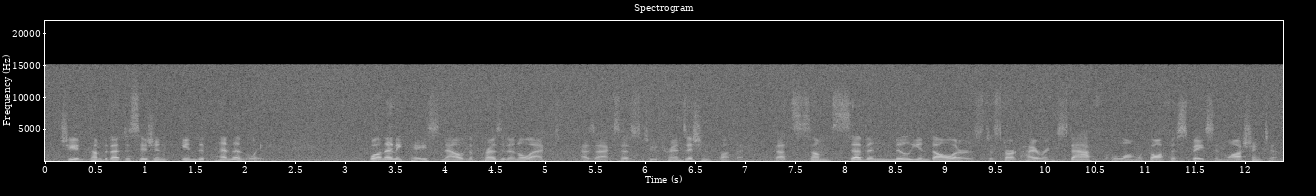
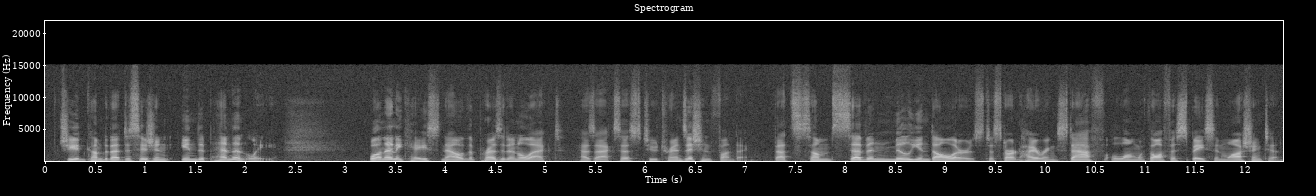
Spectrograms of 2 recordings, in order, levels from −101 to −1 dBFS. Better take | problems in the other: second | hiss; loud; throughout; 5 dB below the speech; faint in the second

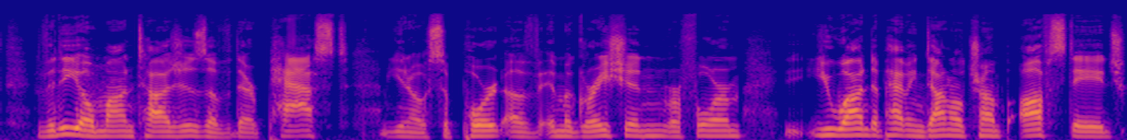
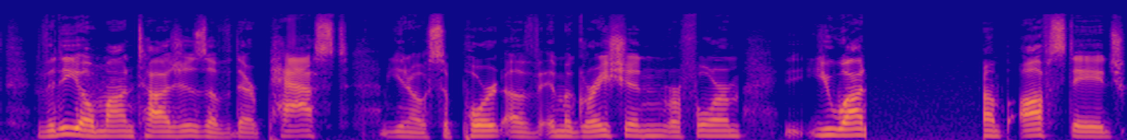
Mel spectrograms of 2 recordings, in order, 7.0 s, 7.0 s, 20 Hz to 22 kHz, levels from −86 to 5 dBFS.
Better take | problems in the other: first | audio cutting out; at 5.5 s for 0.5 s

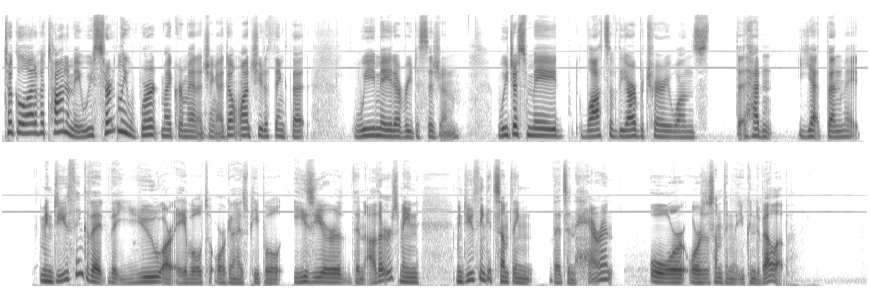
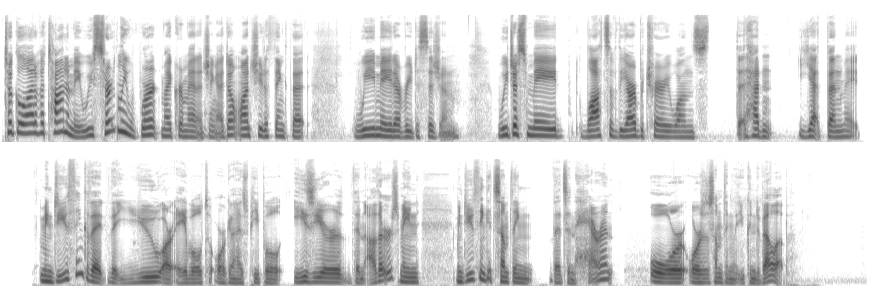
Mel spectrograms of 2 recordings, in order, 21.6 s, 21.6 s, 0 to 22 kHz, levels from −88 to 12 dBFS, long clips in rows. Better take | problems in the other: second | high-pitched whine; faint; throughout; 3 kHz, 35 dB below the speech

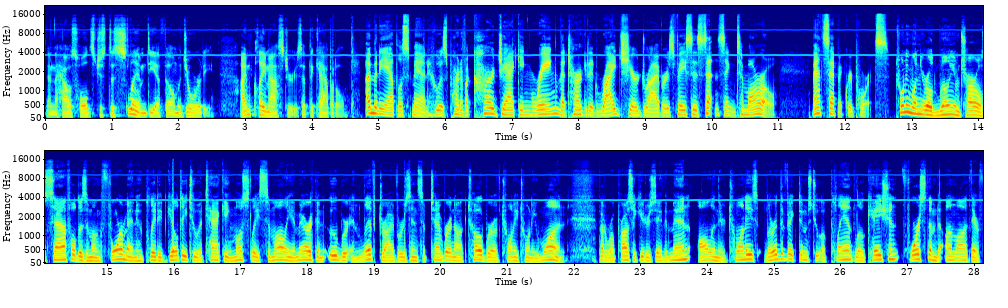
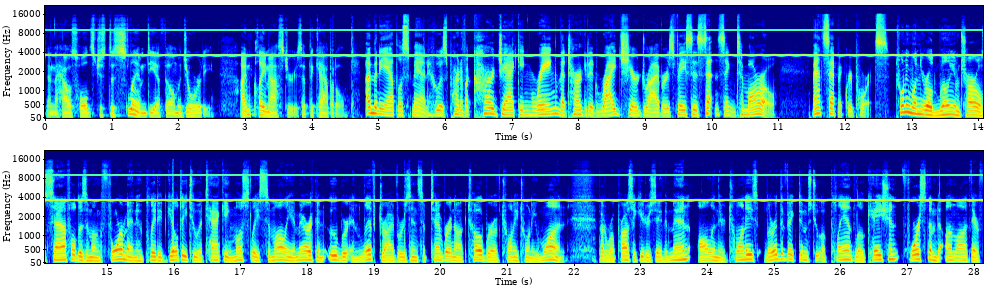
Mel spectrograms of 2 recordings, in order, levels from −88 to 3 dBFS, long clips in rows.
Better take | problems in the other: first | high-pitched whine; loud; throughout; 3.5 kHz, 6 dB below the speech; faint in the first

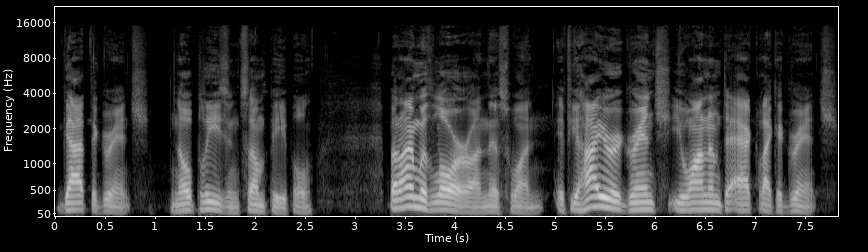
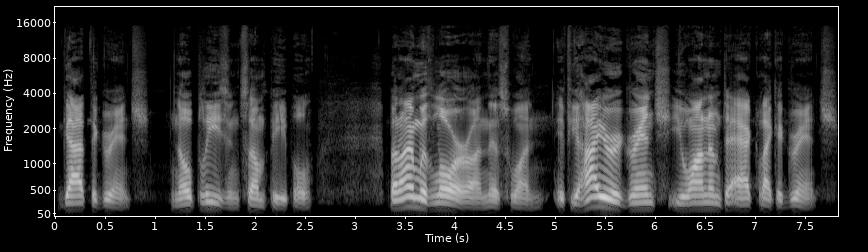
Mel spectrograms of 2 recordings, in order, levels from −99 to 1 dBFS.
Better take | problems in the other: first | thin; somewhat; fading below 300 Hz

